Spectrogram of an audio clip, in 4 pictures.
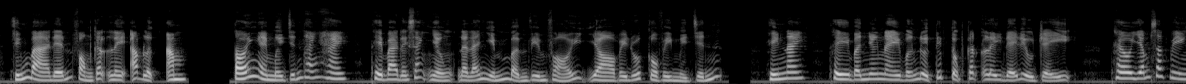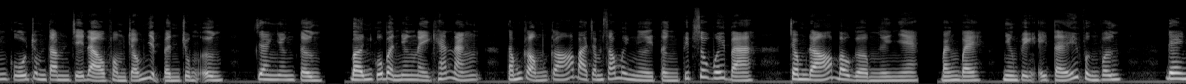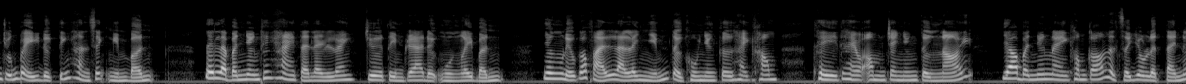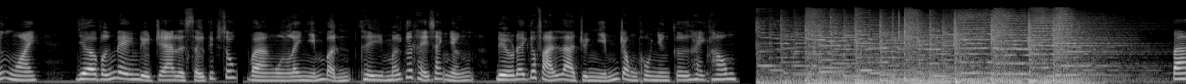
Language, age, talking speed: Vietnamese, 20-39, 230 wpm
